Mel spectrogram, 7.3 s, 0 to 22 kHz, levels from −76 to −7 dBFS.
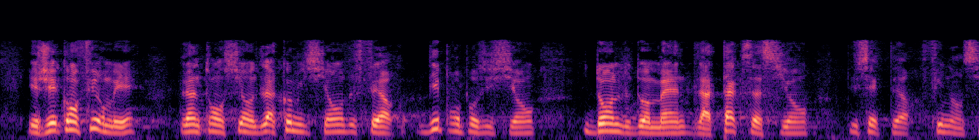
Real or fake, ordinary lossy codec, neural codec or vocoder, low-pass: fake; none; codec, 16 kHz, 8 kbps, FunCodec, trained on Chinese and English, 25 frames a second; none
